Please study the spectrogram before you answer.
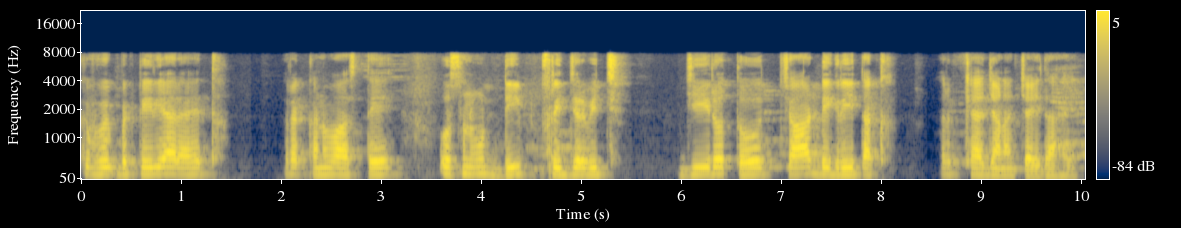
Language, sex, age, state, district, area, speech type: Punjabi, male, 30-45, Punjab, Ludhiana, urban, spontaneous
